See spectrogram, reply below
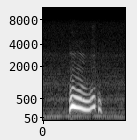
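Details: Eurasian eagle-owl in the Eifel, Germany, recorded 26 September 2013 between 07:04 and 07:23: a single harsh, harmonic, drawn-out call lasting about half a second, followed by a brief short note, over quiet low hum.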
